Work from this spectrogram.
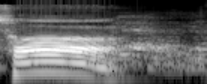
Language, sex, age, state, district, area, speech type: Odia, male, 45-60, Odisha, Balasore, rural, read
